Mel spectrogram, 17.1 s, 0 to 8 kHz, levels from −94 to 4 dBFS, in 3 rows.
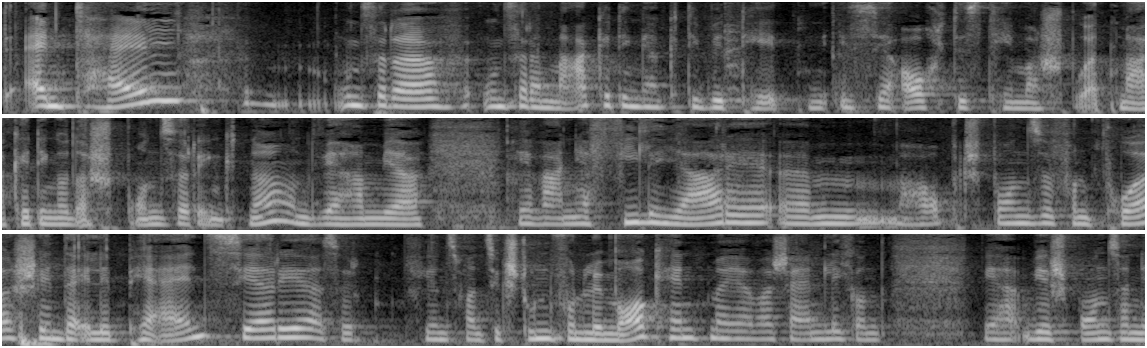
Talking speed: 155 wpm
